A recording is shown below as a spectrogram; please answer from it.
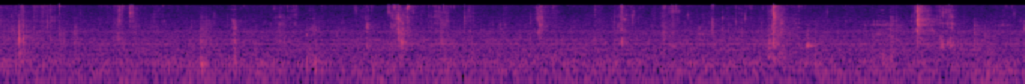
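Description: Faint chewing of a mouthful of a soft-roll turkey and bacon sub sandwich, with a few soft mouth clicks scattered through.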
